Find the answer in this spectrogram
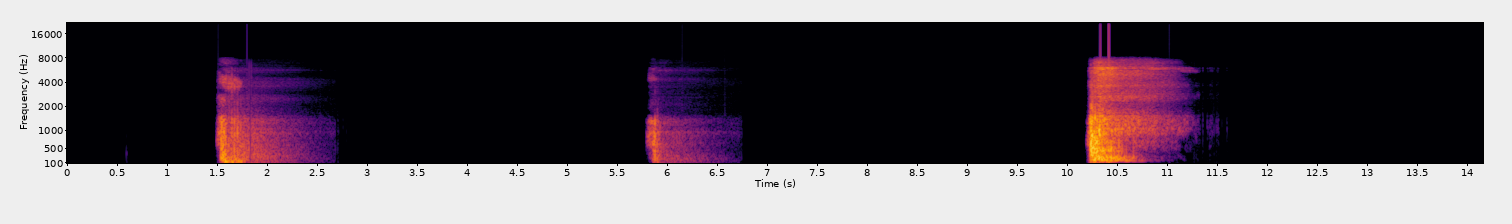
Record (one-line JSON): {"exhalation_length": "14.2 s", "exhalation_amplitude": 20024, "exhalation_signal_mean_std_ratio": 0.15, "survey_phase": "beta (2021-08-13 to 2022-03-07)", "age": "18-44", "gender": "Male", "wearing_mask": "No", "symptom_cough_any": true, "symptom_new_continuous_cough": true, "symptom_fatigue": true, "symptom_headache": true, "smoker_status": "Ex-smoker", "respiratory_condition_asthma": false, "respiratory_condition_other": false, "recruitment_source": "Test and Trace", "submission_delay": "1 day", "covid_test_result": "Positive", "covid_test_method": "ePCR"}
